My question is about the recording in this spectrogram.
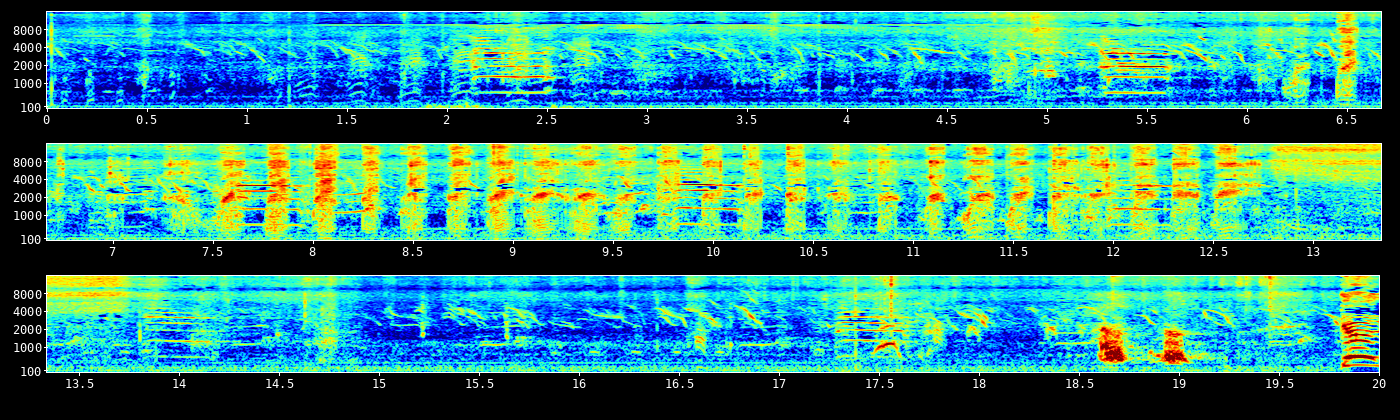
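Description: Chickens clucking and calling, with a fast run of clucks through the middle and two loud short calls near the end, over a steady low hum.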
